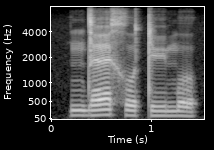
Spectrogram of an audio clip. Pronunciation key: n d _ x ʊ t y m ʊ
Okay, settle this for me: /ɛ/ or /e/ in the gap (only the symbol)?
ɛ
